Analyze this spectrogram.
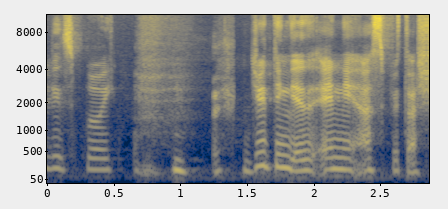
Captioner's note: laughs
